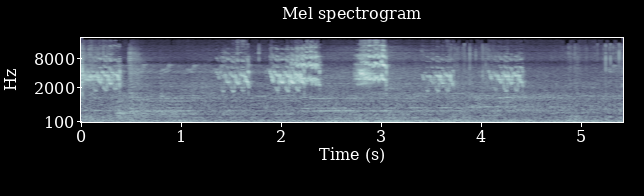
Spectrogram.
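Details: Budgerigar chicks in lively activity. They give a steady series of buzzy, harmonic chirps, each burst brief and repeated about every half second, over a constant low rumble.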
